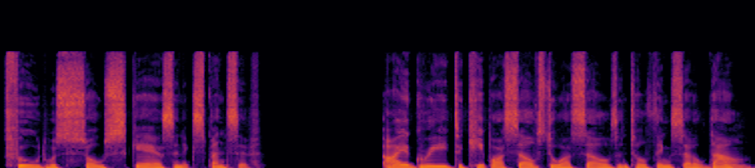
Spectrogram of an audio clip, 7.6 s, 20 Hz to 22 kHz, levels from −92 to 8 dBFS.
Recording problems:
none

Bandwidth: 15 kHz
